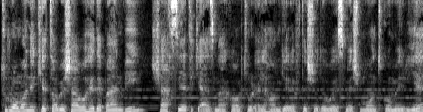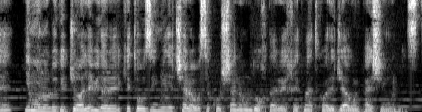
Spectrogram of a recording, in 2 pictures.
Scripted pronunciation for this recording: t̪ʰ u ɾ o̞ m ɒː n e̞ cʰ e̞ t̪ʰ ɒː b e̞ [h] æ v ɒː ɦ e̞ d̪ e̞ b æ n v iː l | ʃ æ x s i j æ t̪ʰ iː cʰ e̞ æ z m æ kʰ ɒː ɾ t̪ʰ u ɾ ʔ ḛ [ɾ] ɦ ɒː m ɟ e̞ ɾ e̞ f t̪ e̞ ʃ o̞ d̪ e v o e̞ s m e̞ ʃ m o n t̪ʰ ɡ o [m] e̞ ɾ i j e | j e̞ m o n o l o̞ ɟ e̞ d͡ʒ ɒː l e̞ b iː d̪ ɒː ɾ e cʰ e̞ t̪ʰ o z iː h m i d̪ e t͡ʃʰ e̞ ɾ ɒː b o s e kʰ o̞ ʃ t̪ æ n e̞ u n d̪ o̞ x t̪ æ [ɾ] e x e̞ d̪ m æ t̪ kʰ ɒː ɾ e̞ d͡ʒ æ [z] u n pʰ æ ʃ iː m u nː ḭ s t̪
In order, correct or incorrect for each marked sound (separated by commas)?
incorrect, incorrect, correct, correct, incorrect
